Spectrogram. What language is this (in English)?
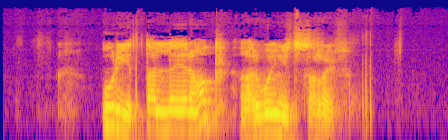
Kabyle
